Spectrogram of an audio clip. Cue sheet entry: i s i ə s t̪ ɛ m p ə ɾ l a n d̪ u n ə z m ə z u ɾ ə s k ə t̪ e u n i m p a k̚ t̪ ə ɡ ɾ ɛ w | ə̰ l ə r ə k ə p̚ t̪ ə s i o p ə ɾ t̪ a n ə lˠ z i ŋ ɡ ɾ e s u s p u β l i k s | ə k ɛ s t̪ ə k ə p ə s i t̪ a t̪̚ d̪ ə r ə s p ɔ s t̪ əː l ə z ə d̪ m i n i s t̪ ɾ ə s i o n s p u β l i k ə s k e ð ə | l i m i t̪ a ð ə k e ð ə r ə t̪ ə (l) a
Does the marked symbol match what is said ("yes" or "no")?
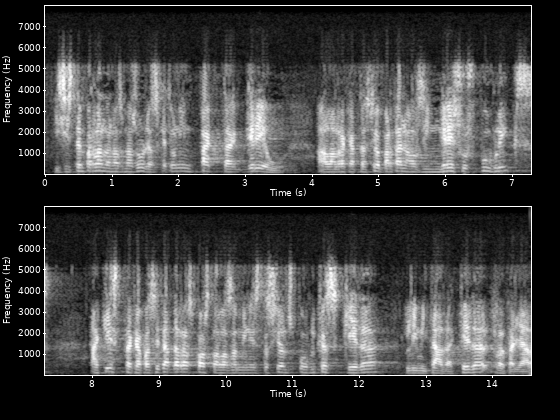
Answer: no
